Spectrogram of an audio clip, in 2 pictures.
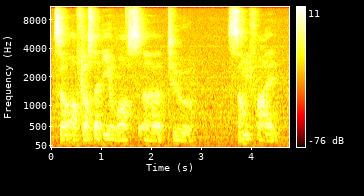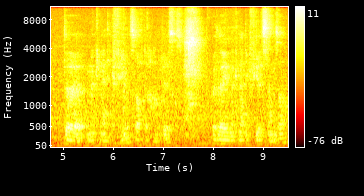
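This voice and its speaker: A young man from Austria with an Austrian accent, a native German speaker, haltingly explaining a project as an art student. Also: low voice, fairly even intonation. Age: young adult. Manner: hesitant, halting delivery with searching pauses. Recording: very echoey, distant mic, noisy background.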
